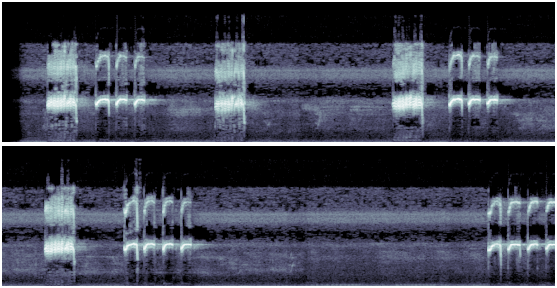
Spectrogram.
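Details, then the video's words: Blue-crowned hanging parrot giving calls used to prompt other hanging parrots to answer: very high, sharp, squeaky notes in quick bursts of two to four, with long bursts roughly every two seconds and a low steady background hum. "Kombinasi Suara SERINDIT MEMANGGIL NEMBAK Mbeset Seperti ni Jadikan Srindit Anda Nyaut Tambah GACOR"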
